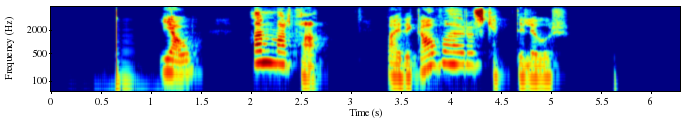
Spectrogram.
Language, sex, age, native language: Icelandic, female, 60-69, Icelandic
